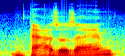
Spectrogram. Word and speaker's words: Bazzoxan: already told you oh still heading to uh bazozan i'm from here so i can pronounce it correctly says yes yeah that's where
